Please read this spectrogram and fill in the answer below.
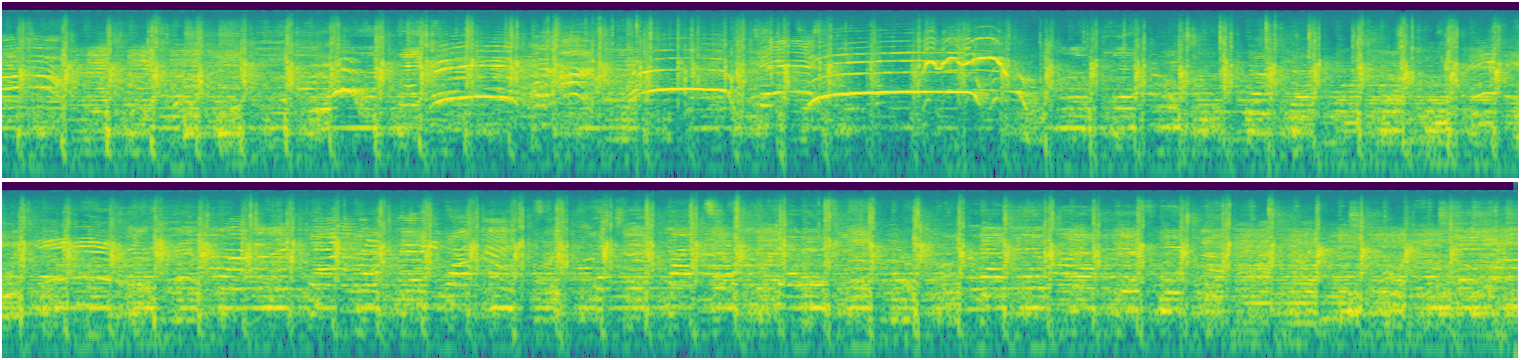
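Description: Music with a steady beat and an audience cheering over it; several long rising-and-falling whoops stand out in the first ten seconds.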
